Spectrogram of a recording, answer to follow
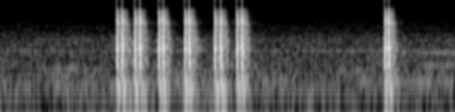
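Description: Simulated buzzer of a Proteus Arduino gas-leak alarm circuit sounding through the computer as short, choppy clicking bursts: about six between half a second and a little over a second in, and one more near the end. It is the alarm sounding for a detected gas leak.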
